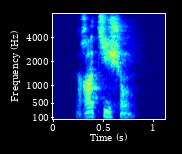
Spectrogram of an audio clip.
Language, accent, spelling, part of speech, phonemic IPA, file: French, France, ratichon, noun, /ʁa.ti.ʃɔ̃/, LL-Q150 (fra)-ratichon.wav
- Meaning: synonym of prêtre (“priest”)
